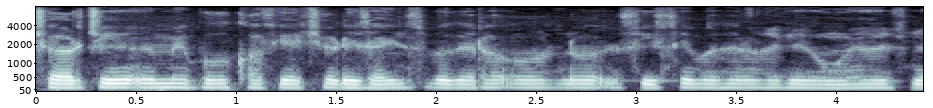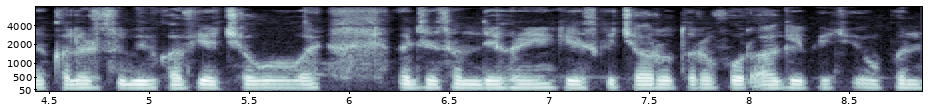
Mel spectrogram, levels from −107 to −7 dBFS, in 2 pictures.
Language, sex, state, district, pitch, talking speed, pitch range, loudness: Hindi, male, Uttar Pradesh, Muzaffarnagar, 130 Hz, 245 wpm, 125-130 Hz, -18 LUFS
